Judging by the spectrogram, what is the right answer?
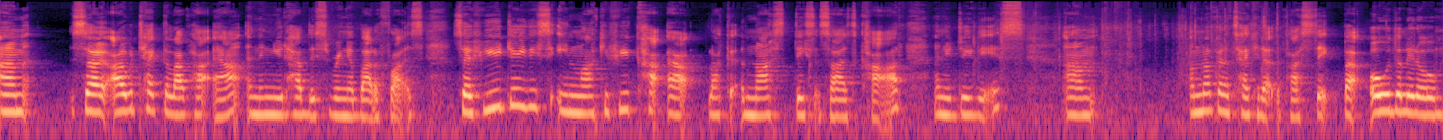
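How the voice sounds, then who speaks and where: A woman with an ordinary speaking voice, fairly high in pitch, with fairly even intonation. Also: moderate pace. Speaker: crafting haul vlogger. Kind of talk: casual product demo.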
